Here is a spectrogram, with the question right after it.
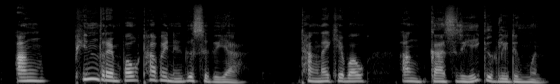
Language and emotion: Bodo, fearful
